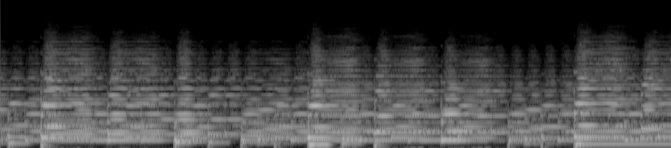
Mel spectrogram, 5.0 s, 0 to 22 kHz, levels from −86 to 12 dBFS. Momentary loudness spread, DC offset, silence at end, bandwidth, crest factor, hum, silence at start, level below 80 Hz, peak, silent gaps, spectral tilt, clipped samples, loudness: 8 LU; under 0.1%; 0 s; 9.4 kHz; 16 dB; none; 0 s; -48 dBFS; -8 dBFS; none; -7.5 dB/octave; under 0.1%; -24 LUFS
